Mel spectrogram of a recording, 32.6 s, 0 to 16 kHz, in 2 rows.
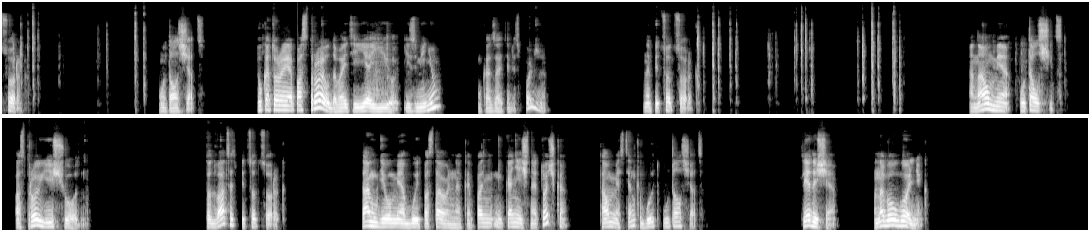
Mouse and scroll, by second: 3.6 middle click, 4.6 click, 6.9 click, 7.9 click, 9.1 click, 9.5 click, 14.3 middle click, 17.4 click, 19.4 click, 24.8 click, 29.0 click, 29.8 middle click, 31.0 click, 32.0 click.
